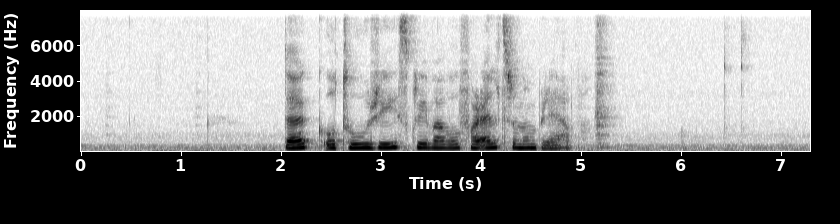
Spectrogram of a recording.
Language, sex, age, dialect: Faroese, female, 36-60, Norðurstreymoy/Eysturoy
